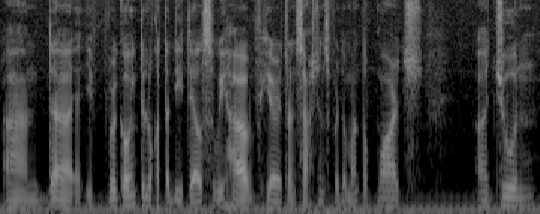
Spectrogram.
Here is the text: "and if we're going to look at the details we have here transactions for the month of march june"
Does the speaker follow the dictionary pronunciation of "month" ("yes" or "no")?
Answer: no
